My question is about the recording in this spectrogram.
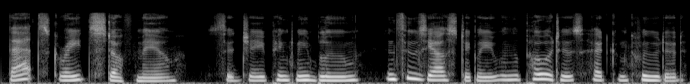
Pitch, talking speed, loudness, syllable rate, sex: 195 Hz, 120 wpm, -15 LUFS, 3.9 syllables/s, female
